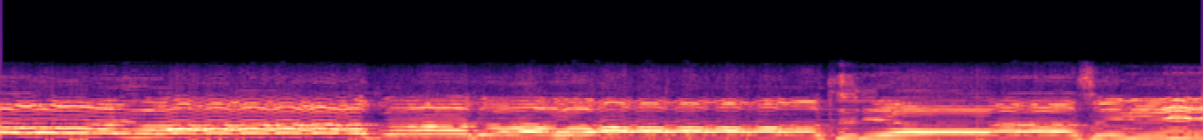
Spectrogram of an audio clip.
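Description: A solo voice singing a long drawn-out vowel over a karaoke backing track, held across several notes with vibrato and stepping down in pitch about two seconds in, then moving again near the end.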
